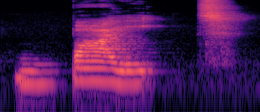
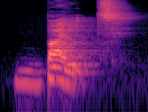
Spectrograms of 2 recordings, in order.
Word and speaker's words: bite: And now the I is going to say its name I. So it's going to say bite, bite.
